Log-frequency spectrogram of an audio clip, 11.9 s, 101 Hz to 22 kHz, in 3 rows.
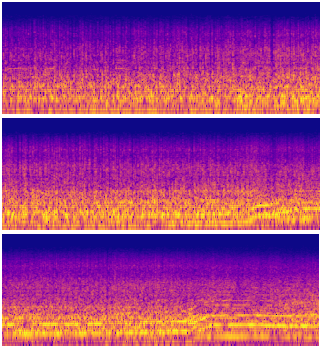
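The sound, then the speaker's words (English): Loud, roaring engines of two drag racing cars sit at the starting line after their burnouts, during eliminations at the 1977 Gatornationals. The heavy, continuous roar never drops, and its pitch climbs in steps toward the end. “Both cars now approaching the starting line, their burnouts completed.”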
